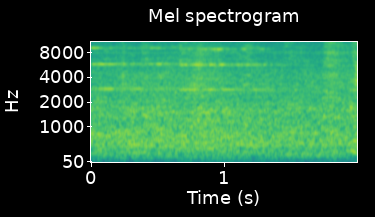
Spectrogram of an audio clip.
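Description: A steady din of many indistinct voices: a crowd murmuring in a hall.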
